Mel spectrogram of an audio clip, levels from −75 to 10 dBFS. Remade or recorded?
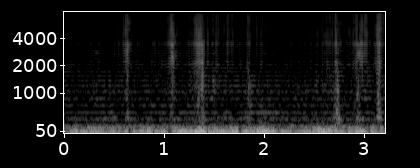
remade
